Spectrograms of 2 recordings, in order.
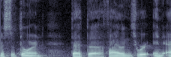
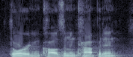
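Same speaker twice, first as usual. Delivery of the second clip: usual speaking voice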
